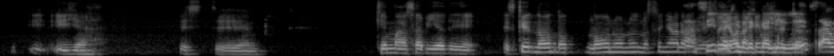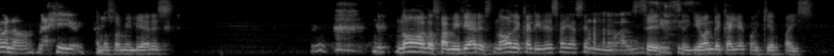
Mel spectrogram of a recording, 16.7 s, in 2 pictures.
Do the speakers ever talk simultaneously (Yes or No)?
Yes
